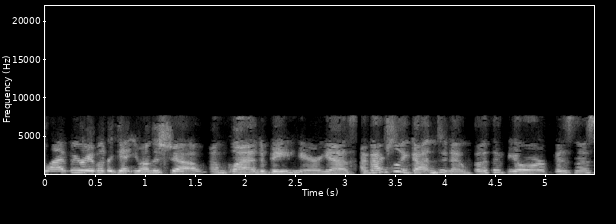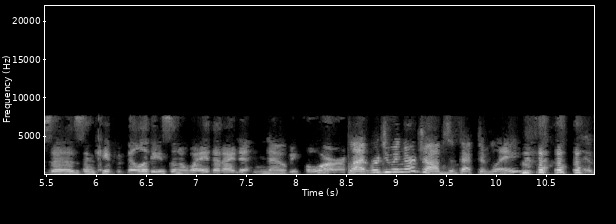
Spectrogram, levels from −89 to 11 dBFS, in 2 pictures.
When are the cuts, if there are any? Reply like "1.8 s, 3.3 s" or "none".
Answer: 8.5 s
